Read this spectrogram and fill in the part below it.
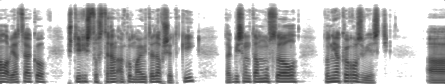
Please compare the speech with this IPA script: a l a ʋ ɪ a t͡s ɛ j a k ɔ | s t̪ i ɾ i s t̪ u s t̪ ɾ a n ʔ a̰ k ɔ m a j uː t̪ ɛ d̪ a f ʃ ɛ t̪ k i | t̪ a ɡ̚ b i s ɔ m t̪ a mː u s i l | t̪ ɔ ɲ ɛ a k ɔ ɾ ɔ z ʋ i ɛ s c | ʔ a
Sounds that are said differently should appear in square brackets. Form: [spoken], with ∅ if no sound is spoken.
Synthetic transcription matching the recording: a l a ʋ ɪ a t͡s ɛ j a k ɔ | [ʃ] t̪ i ɾ i s t̪ [ɔ] s t̪ ɾ a n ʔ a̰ k ɔ m a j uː t̪ ɛ d̪ a f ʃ ɛ t̪ k i | t̪ a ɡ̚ b i s ɔ m t̪ a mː u s [ɛ] l | t̪ ɔ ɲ ɛ a k ɔ ɾ ɔ z ʋ [ɪ] ɛ s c | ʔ a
